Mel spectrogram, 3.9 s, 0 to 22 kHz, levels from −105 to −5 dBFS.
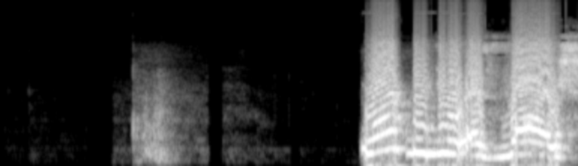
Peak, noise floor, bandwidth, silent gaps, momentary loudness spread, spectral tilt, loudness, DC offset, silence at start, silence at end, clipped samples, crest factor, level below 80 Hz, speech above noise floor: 0 dBFS; -90 dBFS; 18 kHz; none; 3 LU; -3 dB/octave; -4 LUFS; under 0.1%; 2.4 s; 0 s; 5%; 8 dB; -34 dBFS; 86 dB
